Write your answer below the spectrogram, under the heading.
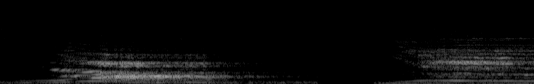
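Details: Two long, rasping deer roars. The first rises then sinks over about two seconds, and after a brief silence a second, smoother bellow begins.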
